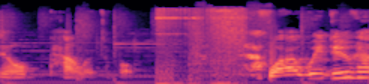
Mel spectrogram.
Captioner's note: static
